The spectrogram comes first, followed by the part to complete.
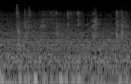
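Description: A few scattered, light clicks of computer keystrokes, irregular and faint, over a low hum.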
